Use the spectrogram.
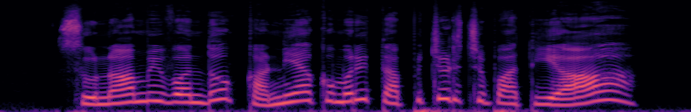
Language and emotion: Tamil, surprised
